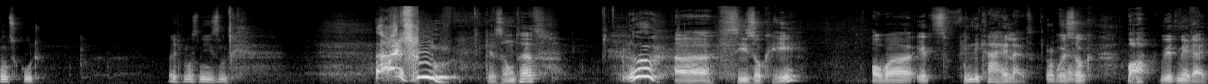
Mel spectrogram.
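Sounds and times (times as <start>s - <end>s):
man sneezing: 3.8s - 4.7s, 6.2s - 6.8s.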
